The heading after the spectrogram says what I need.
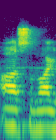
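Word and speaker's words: Ostwald: तो इसी पर बनेगा इस प्रोसेस का नाम है टी साइलेंट है सवल प्रोसेस यह प्रोसेस का नाम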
